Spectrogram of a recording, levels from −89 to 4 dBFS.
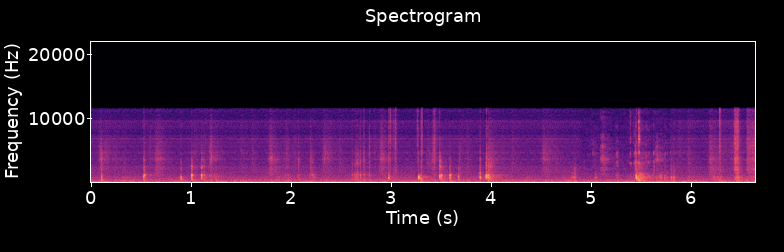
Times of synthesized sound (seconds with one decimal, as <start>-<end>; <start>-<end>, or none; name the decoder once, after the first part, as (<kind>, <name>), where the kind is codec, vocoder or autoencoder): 0.0-4.9 (autoencoder, DAC-VAE); 5.8-6.6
